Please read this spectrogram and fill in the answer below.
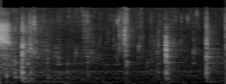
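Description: A spoon stirring thick beef stew in a stainless steel Instant Pot inner pot: faint wet squishing with a few light clicks of the spoon against the pot.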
